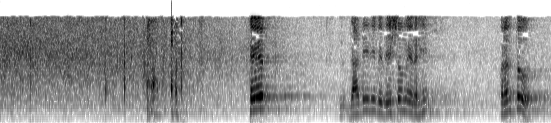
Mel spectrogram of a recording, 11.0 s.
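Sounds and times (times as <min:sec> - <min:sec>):
loud applause from audience: 0:00.0 - 0:06.0
speech: 0:05.0 - 0:05.5, 0:07.0 - 0:08.7, 0:10.0 - 0:10.7.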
